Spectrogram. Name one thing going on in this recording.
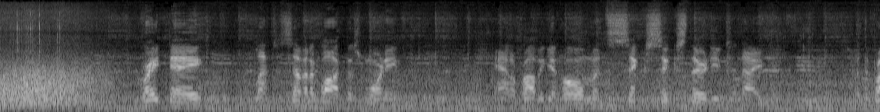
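A car's engine hums softly inside the cabin.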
